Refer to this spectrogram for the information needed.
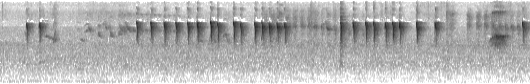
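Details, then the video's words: Prinia practising its song, learning rapid-fire bursts: high, sharp chirps repeated in quick runs of three to eight notes, with short pauses between runs and a softer buzzy note near the end. "Prenjak lumut belajar nembak istimewa"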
